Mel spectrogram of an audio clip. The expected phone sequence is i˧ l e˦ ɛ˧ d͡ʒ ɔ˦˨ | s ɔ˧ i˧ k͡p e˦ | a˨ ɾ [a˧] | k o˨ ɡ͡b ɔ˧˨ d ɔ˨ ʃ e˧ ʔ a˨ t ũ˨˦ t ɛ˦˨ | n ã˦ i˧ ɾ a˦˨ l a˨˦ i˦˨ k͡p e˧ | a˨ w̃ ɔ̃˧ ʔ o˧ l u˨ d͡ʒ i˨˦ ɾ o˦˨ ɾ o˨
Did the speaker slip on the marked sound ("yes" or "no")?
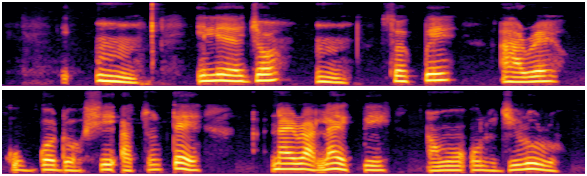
yes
